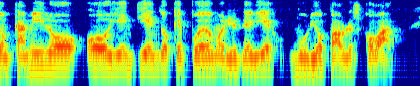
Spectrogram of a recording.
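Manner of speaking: ordinary talk, nothing marked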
